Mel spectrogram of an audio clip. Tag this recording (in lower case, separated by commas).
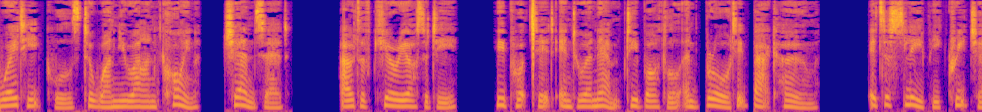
speech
